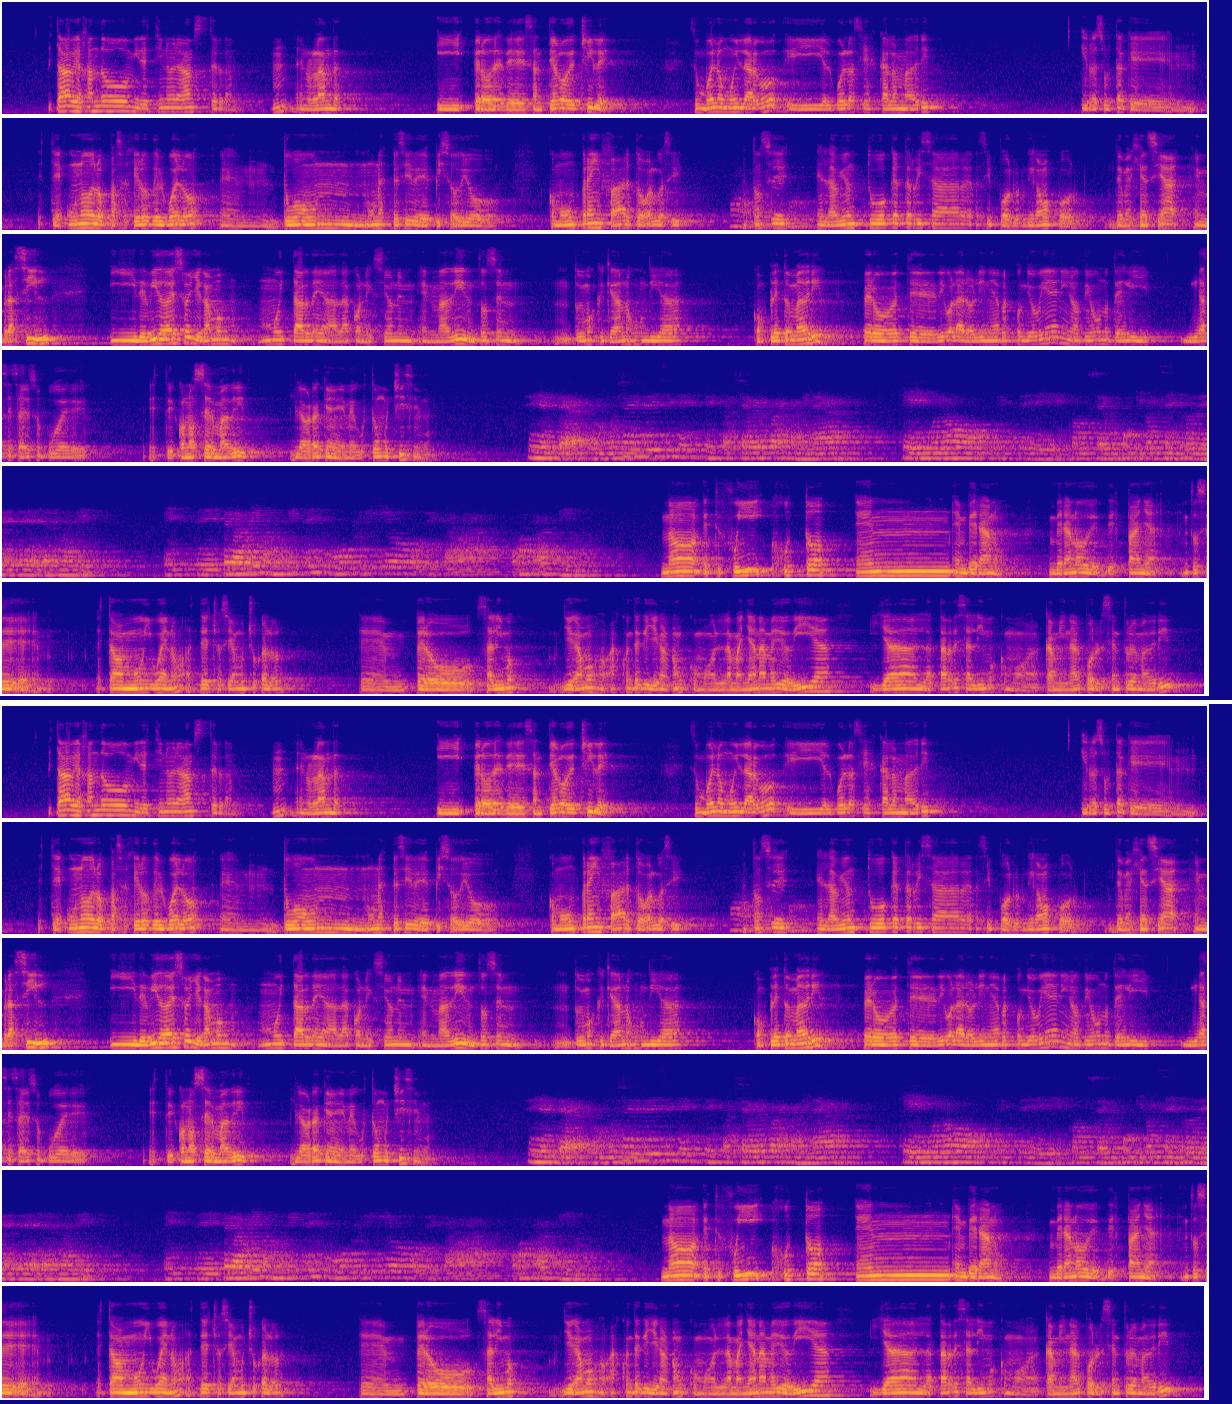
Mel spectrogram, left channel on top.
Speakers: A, on the right (about 55°); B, on the left (about 85°).
A: estaba viajando, mi destino era Ámsterdam, ¿m? en Holanda, y, pero desde Santiago de Chile. Es un vuelo muy largo y el vuelo hacía escala en Madrid. Y resulta que mm, este, uno de los pasajeros del vuelo em, tuvo un- una especie de episodio como un preinfarto o algo así.
B: Ahora,
A: Entonces
B: ujú.
A: el avión tuvo que aterrizar así por, digamos, por de emergencia en Brasil. Y debido a eso llegamos muy tarde a la conexión en, en Madrid. Entonces mm, tuvimos que quedarnos un día completo en Madrid, pero este, digo, la aerolínea respondió bien y nos dio un hotel y, y gracias a eso pude este, conocer Madrid. Y la verdad que me, me gustó muchísimo.
B: Sí, eh, eh, mucha gente dice que es- está chévere para caminar, que es bueno este, conocer un poquito el centro de, de allá de Madrid. Este, pero ay, cuando fuiste hubo frío, estaba, ¿cómo estaba el clima?
A: No, este, fui justo en, en verano, en verano de, de España. Entonces eh, estaba muy bueno, de hecho hacía mucho calor. Em, pero salimos, llegamos, haz cuenta que llegamos como en la mañana a mediodía y ya en la tarde salimos como a caminar por el centro de Madrid.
